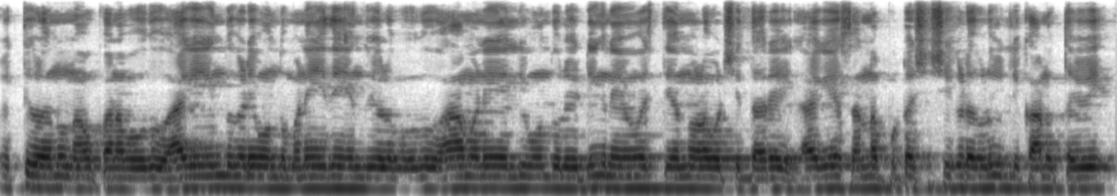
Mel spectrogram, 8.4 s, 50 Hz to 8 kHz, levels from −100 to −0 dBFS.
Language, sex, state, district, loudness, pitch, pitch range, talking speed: Kannada, male, Karnataka, Koppal, -16 LUFS, 130 Hz, 125-130 Hz, 170 wpm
